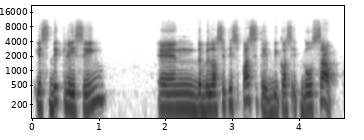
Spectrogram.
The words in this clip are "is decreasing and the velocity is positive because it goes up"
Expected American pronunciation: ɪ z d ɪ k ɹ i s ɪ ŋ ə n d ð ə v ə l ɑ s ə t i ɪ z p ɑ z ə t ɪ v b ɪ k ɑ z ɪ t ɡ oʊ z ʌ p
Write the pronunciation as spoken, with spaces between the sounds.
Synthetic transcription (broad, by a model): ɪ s d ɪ k ɹ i s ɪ ŋ ə n d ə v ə l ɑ s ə t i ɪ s p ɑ s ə t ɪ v b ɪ k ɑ s ɪ t ɡ oʊ s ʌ p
